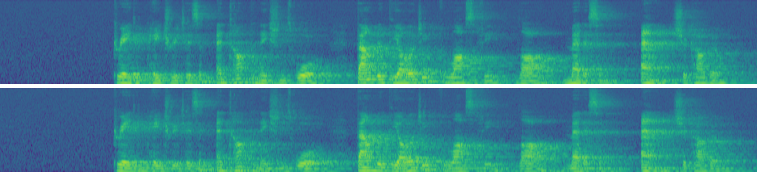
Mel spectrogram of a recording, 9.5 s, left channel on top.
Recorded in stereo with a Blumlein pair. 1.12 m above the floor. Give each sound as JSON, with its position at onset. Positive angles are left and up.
{"t": 1.4, "sound": "a man speaking", "azimuth_deg": 5, "distance_m": 1.4}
